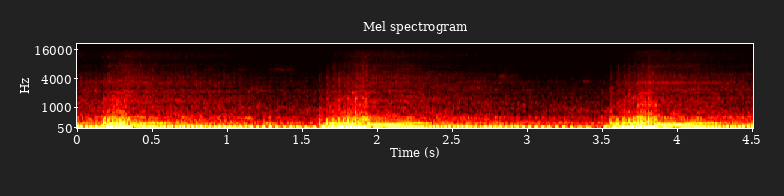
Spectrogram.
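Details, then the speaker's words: Sniper 155 at 6747 on the odometer, formerly ticking, after a tune-up and a replacement manual cam chain tensioner: three clean throttle blips rise and settle smoothly with no tapping or chain rattle. Valvetrain now quiet. "Ito na ang ating ginawa tapos na y h na siya maingay mga boss tapos ng tune up pinaka palit ng tensioner manual so Gan lang simple lang pero malaking bagay kasi tahimik"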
